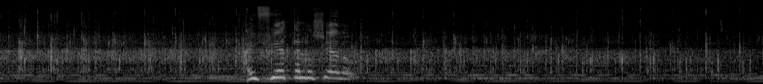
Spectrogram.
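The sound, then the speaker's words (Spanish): An audience at Champion Forest Northline applauds to celebrate someone accepting the Lord, a steady, dense patter of clapping that lasts throughout, while a man's voice briefly rises over it near the middle. “Celebren, aplaudan.”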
